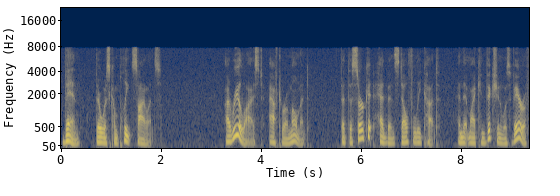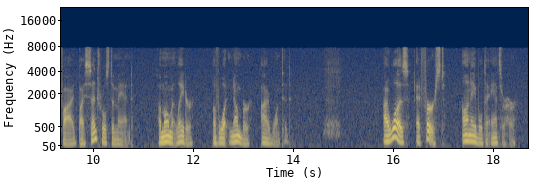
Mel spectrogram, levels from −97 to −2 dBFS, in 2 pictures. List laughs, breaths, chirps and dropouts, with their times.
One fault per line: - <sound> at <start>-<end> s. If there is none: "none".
- sniff at 14.6-15.1 s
